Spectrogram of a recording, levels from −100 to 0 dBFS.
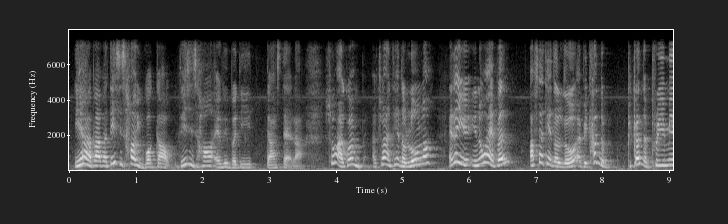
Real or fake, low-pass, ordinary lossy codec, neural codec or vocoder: real; 7.2 kHz; none; none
